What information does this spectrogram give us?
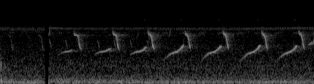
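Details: A Yellow-breasted Chat at Iroquois Park on a dark, cloudy morning, May 15, 2024, sings a fast run of about eight rising whistles, each ending in a sharp upward flick, over a steady high hiss and low rumble.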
